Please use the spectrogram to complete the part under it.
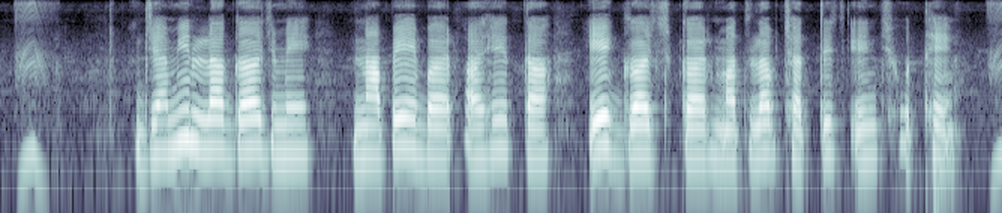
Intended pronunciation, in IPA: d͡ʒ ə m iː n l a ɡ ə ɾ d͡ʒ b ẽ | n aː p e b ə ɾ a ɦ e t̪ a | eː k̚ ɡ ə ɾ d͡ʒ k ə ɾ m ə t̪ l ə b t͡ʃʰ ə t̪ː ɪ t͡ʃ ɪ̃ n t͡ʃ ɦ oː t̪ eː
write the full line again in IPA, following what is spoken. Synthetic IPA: d͡ʒ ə m iː n l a ɡ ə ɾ d͡ʒ m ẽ | n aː p e b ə ɾ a ɦ e t̪ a | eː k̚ ɡ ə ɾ d͡ʒ k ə ɾ m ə t̪ l ə b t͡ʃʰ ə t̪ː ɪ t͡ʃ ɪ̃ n t͡ʃ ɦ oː t̪ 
